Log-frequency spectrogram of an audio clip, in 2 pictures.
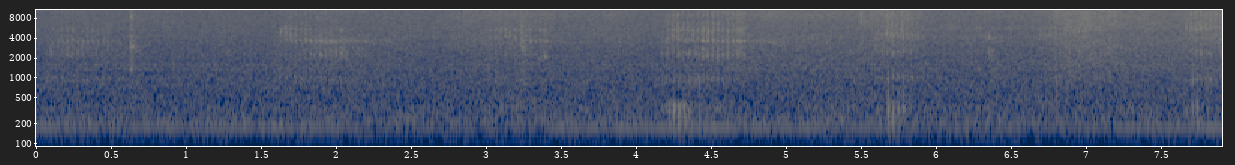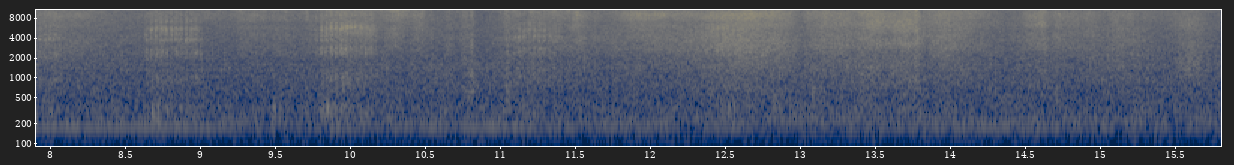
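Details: Dillard, a 15-and-a-half-year-old pet cat, purring while being massaged on January 31, 2018; a steady low rumbling purr runs throughout, with soft brushing and rubbing sounds from the massage rising and falling above it.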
